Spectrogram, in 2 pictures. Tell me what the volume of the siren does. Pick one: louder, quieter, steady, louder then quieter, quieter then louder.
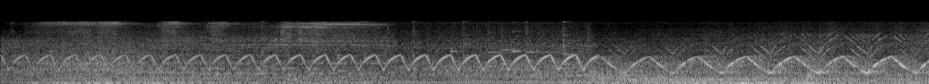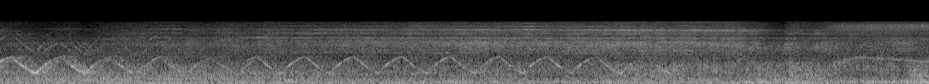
louder then quieter.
